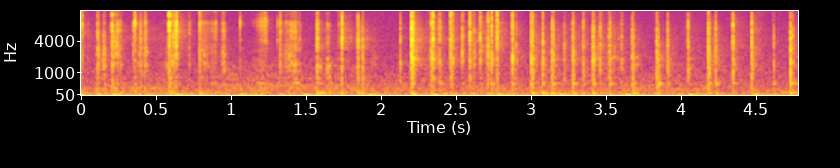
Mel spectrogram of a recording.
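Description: Metal paperclips rapidly tap and scratch on a clear plastic sanitizer bottle with a label and white cap, partly full. The result is a fast, dense run of sharp, dry clicks and scrapes, bright and crisp with almost no ring and little low end.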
